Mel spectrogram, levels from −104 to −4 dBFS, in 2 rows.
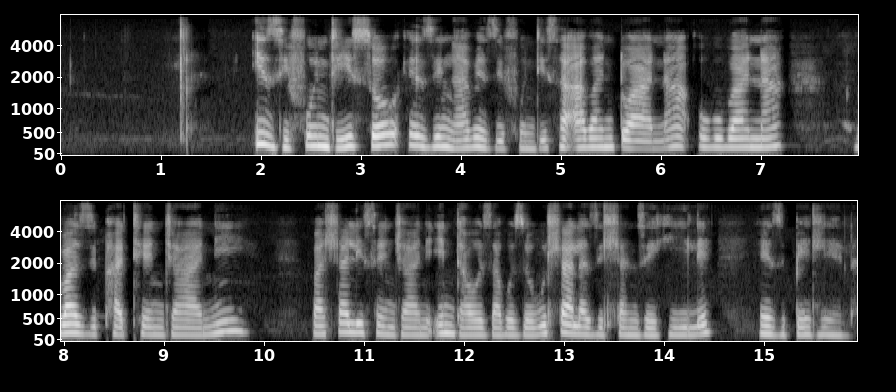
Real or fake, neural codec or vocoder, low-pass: real; none; 7.2 kHz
